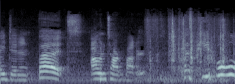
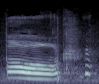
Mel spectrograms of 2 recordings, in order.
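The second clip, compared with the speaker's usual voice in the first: put-on movie quote in British accent; 8 dB louder than usual. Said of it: "Do that movie".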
